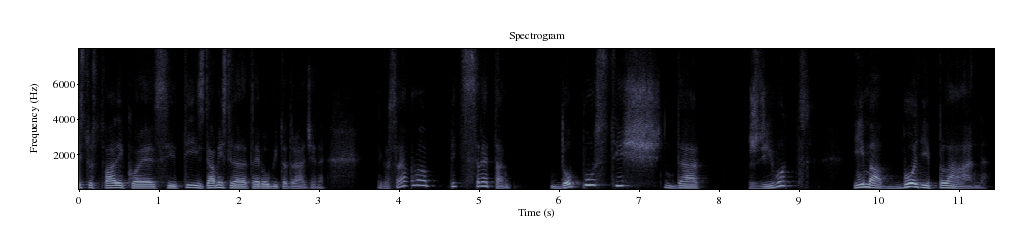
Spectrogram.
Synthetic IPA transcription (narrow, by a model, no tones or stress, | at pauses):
st̪ust̪ʋaːɾiko̞jesit̪iːzamisliled̪at̪ɾebaubit̪o̞d̪ɾaːd͡ʑe̞ne | ne̞̰ɡo̞samo | bit̪sɾe̞t̪an | d̪opust̪iʃd̪a | ʒiʋo̞t̪ | imabo̞ʎiplaːn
